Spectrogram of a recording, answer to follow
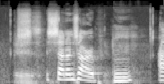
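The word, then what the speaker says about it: Shannon Sharpe: the story no okay is that how you pronounce his name it is shanon sharp mhm all right oh the the guy with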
